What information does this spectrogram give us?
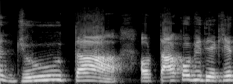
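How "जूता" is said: "जूता" very slow, जू held long. Shown as a demonstration. Teacher explaining the matra choice, "जूता" drawn out. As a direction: stretch the जू in "जूता". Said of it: "जा को थोड़ा सा देर तक".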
